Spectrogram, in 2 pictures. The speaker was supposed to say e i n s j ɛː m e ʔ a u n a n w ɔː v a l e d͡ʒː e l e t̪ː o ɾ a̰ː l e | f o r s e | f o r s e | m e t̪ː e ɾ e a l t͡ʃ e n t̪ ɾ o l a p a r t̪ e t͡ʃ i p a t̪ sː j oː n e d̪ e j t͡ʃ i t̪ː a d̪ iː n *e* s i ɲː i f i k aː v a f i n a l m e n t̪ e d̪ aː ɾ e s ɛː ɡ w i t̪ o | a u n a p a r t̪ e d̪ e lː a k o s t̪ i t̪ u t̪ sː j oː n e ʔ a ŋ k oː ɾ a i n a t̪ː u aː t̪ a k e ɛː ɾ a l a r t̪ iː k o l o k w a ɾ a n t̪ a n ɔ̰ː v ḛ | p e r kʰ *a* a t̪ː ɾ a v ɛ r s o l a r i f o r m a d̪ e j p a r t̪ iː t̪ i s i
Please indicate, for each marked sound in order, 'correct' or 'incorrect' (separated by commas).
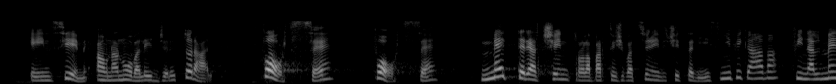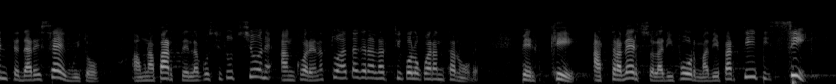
incorrect, incorrect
